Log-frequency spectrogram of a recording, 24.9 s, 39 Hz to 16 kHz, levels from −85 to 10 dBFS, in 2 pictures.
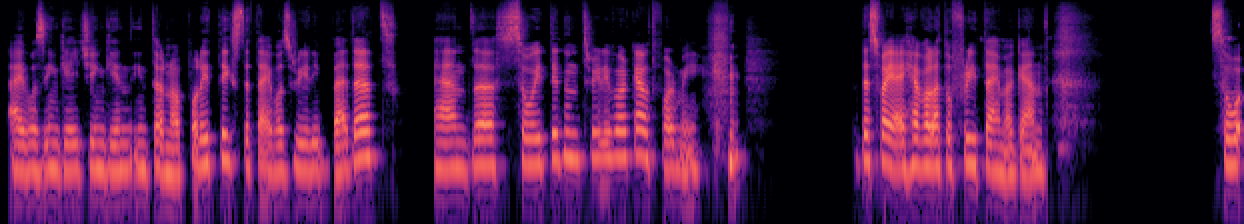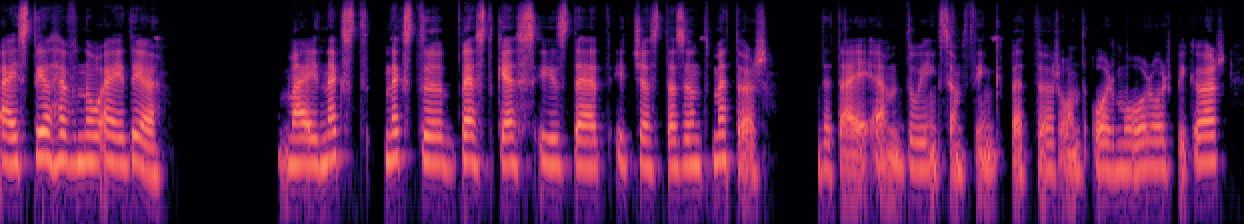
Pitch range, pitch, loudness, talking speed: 175-210 Hz, 190 Hz, -19 LUFS, 145 wpm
